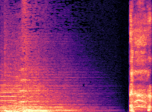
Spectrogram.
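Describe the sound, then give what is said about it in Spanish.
A fading, ringing sound tails off into brief silence, then a sudden, harsh cough bursts in at the end, opening a radio advertisement for Herbetón Respire cough syrup. “¿Cansado de toser?”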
